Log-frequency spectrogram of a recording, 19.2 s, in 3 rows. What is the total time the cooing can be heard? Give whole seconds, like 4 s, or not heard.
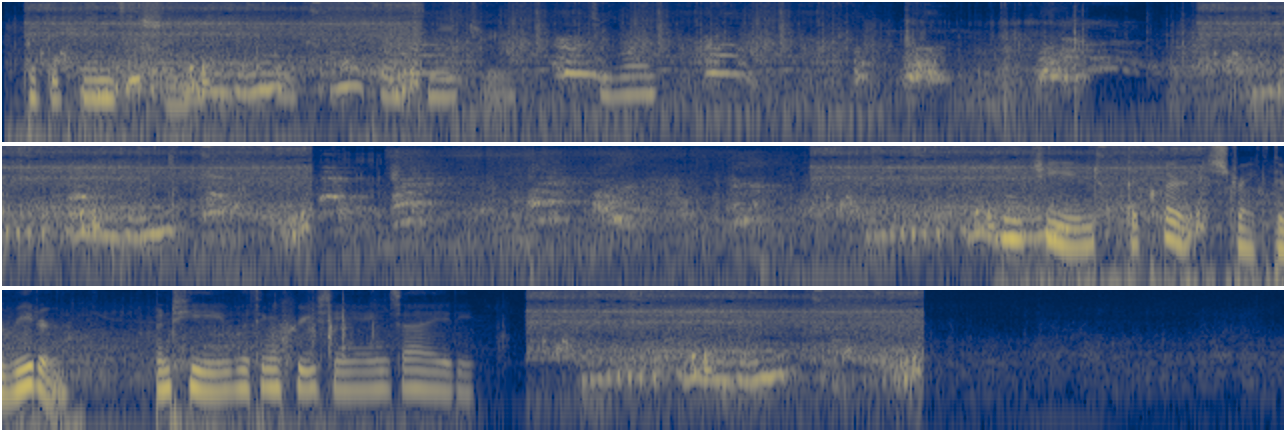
8 s.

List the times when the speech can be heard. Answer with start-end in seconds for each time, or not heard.
0.0-3.3, 11.3-15.2.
